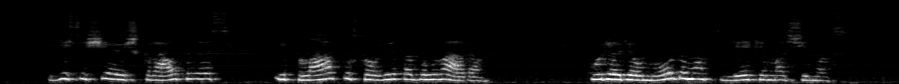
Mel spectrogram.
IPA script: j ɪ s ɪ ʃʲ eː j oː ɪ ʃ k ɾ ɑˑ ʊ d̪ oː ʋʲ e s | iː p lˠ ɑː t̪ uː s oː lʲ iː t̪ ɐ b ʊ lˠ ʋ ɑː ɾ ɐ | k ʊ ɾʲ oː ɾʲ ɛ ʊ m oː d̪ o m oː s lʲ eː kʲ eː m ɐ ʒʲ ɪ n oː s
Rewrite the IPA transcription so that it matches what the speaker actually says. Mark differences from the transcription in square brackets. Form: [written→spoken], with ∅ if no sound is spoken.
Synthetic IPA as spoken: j ɪ s ɪ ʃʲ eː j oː ɪ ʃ k ɾ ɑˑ ʊ [d̪→t̪] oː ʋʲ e s | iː p lˠ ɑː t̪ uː s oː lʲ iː t̪ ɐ b ʊ lˠ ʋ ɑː ɾ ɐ | k ʊ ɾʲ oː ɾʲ ɛ ʊ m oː d̪ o m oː s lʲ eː kʲ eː m ɐ [ʒʲ→ʃʲ] ɪ n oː s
